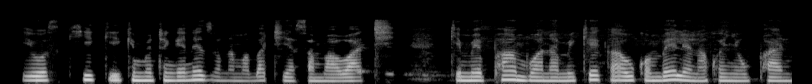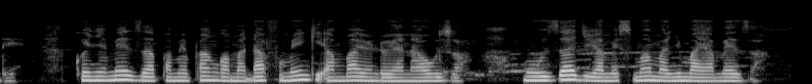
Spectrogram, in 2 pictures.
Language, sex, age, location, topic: Swahili, female, 25-35, Mombasa, agriculture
